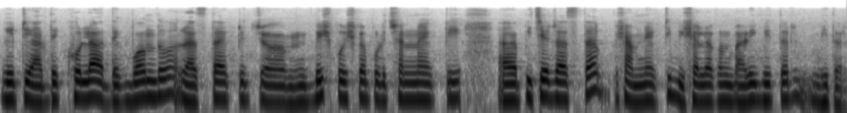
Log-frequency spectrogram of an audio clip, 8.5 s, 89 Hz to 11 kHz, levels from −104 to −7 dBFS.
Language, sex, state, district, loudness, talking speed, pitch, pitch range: Bengali, female, West Bengal, Kolkata, -16 LUFS, 170 wpm, 165 Hz, 150-175 Hz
